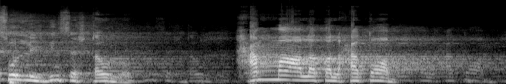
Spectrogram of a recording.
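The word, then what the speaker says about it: حَمَّالَةَ الْحَطَبِ: এই যে 40 দিন চেষ্টা হলো, হাম্মালাতাল হাতাব, এইটার উচ্চারণ করে হাম্মালাতাল ফাতাল কয়।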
